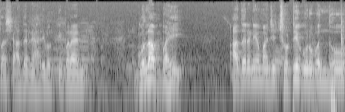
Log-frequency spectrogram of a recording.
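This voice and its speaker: A hoarse man with a fairly high voice preaches a devotional kirtan to a village crowd. His delivery is folksy and full of jokes aimed straight at his listeners. Faint instrumental music sits behind his voice. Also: a bit bright. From Maharashtra. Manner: folksy, joking, addresses the audience directly. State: hoarse from three kirtans the day before. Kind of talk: devotional kirtan sermon with humor. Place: village gathering with harmonium and mridang accompaniment.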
